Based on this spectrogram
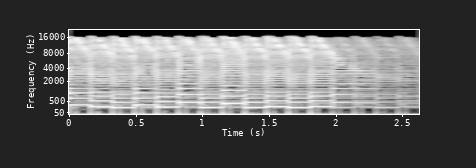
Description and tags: Ok, I am trying to make an epic 91 bpm neo classical instrumental and needed galloping synth triplets. This is what I got. Some were made with careless mistakes like the swing function turned up on the drum machine and the tempo was set to 89 on a few of the synth loops. This should result in a slight humanization and organic flavor.
loop, synth, 91, bpm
